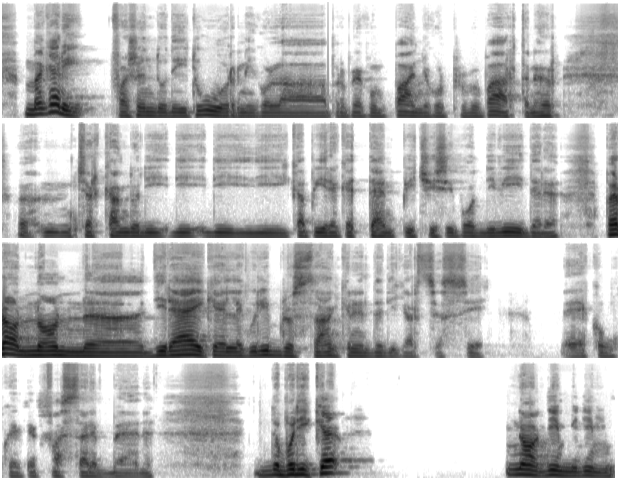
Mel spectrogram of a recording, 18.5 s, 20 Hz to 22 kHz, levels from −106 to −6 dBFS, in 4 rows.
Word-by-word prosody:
Magari 170 - +3 0.2
facendo 125 0 -4
dei 115 0 -4
turni 120 -6 -2
con 115 0 -7
la 110 -1 -7
propria 115 -1 -10
compagna, 110 +1 -6
col 105 -1 -12
proprio 105 0 -12
partner, 115 -2 -5 0.6
uhm, 115 -1 -9
cercando 115 0 -4
di 110 -1 -5
di 115 +1 -7
di 110 -2 -6
di 105 0 -6
capire 115 0 -4
che 105 - -9
tempi 110 -2 -5
ci 105 - -6
si 115 +3 -5
può 115 +1 -6
dividere. 110 -1 -3 0.3
Però 170 +1 +8
non 125 -5 +3
direi 145 +5 +6
che 135 -1 -1
l'equilibrio 125 +1 0
sta 120 +2 -2
anche 120 0 -5
nel 115 -1 -4
dedicarsi 105 -2 -10
a - - -18
sé - - -9 0.5
e 100 0 -12
comunque 110 -1 -13
che - - -14
fa - - -12
stare 110 -2 -5
bene. 100 +1 -13 0.7
Dopodiché 170 - +5 1.0
No, 165 -2 +6
dimmi, 140 -4 +3
dimmi. 120 -4 -2
115 Hz, 145 wpm, -22 LUFS, 110-130 Hz, 1.0 s, Però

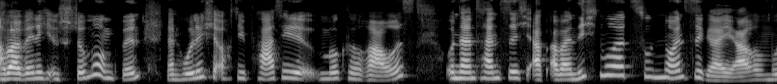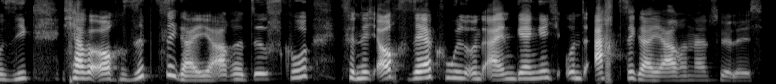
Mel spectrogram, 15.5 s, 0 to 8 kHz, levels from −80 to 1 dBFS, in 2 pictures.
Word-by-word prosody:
aber 195 0 +6
wenn 200 +2 0
ich 215 -2 -2
in 195 - -7
Stimmung 225 - -3
bin, 195 +8 -2 0.3
dann 175 0 -5
hole 200 +6 +1
ich 265 - -4
auch 200 - -6
die 220 -1 -8
Partymucke 210 0 -2
raus 170 - 0 0.3
und 220 - -2
dann 220 -1 +5
tanze 220 +1 0
ich 225 -5 -3
ab, 175 - +4
aber 180 0 +3
nicht 255 +9 -4
nur 320 0 +1
zu 275 -4 -9
90er 240 - -1
Jahre 140 +5 0
Musik. 180 +5 -7 0.3
Ich 215 - -6
habe 215 -1 +7
auch 195 +1 +5
70er 290 - -1
Jahre 170 +4 0
Disco 300 -9 -4 0.3
finde 220 -2 -2
ich 220 - -2
auch - - +7
sehr 225 +6 +5
cool 230 -2 -4
und 200 0 -5
eingängig, 210 +6 +1
und 220 -1 -4
80er 215 -8 +3
Jahre 150 +1 -1
natürlich. 160 - -12
210 Hz, 160 wpm, -24 LUFS, 180-235 Hz, 0.3 s, habe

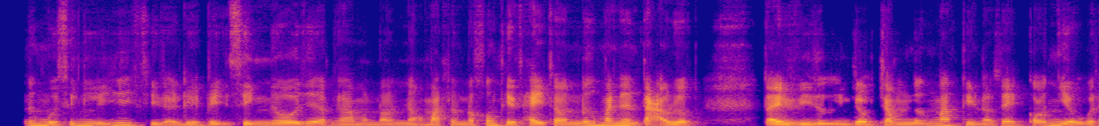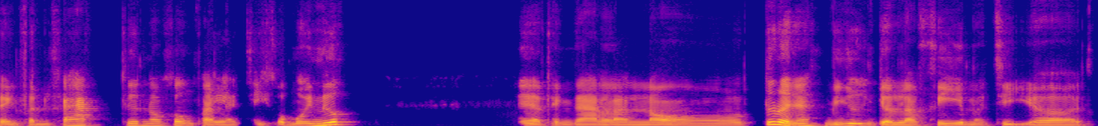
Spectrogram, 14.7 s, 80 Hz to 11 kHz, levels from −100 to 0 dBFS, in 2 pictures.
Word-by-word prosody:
Nước 175 +1 -3
muối 150 -3 +1
sinh 165 +1 -3
lý 180 +6 -3
chỉ - - -5
là - - -3
để 95 -2 -3
vệ 115 +7 -4
sinh 145 +1 -3
thôi 140 -1 +3
chứ 155 - +2
làm 130 -5 -1
sao 115 0 -4
mà 105 - -7
nó 105 +4 -5
nhỏ 140 -1 -6
mắt, - - -2
nó 125 +2 -4
không 180 +4 -2
thể - - +1
thay 135 0 +5
cho 140 -1 +1
nước 155 +5 -1
mắt 180 - +3
nhân 160 -4 +2
tạo - - +3
được. 105 -2 +2 0.5
Tại 125 -1 +8
vì 110 - +2
ví 110 +1 0
dụ 140 - +1
như, 125 - -4
kiểu, - - +5
trong 130 +2 -1
nước 145 +1 -3
mắt 170 +1 -1
thì 115 - -2
nó 105 +1 -5
sẽ 160 - -1
có 150 +1 -1
nhiều 155 -11 +1
cái 125 0 -1
thành 105 - -10
phần 100 -2 -6
khác 170 - -1 0.2
chứ 165 - -1
nó 160 0 -4
không 155 -2 -2
phải - - 0
là 95 -1 -4
chỉ 100 0 -13
có - - +1
mỗi 150 +3 -2
nước. 220 +7 +6 1.1
Thế 150 - -1
là 135 - +3
thành 110 0 -8
ra 125 0 0
là 105 -4 -1
nó 100 +8 -1 0.4
tức 230 - +6
là 215 - +12
nhá, 155 +2 +1
ví 130 +1 -3
dụ 160 - +5
như, 150 -2 -2
kiểu - - +5
là, 95 -1 +1
khi 145 -1 -2
mà 110 -4 -8
chị, 125 +7 -6
ờ, 95 -1 -1
135 Hz, 295 wpm, -23 LUFS, 110-155 Hz, 1.1 s, là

